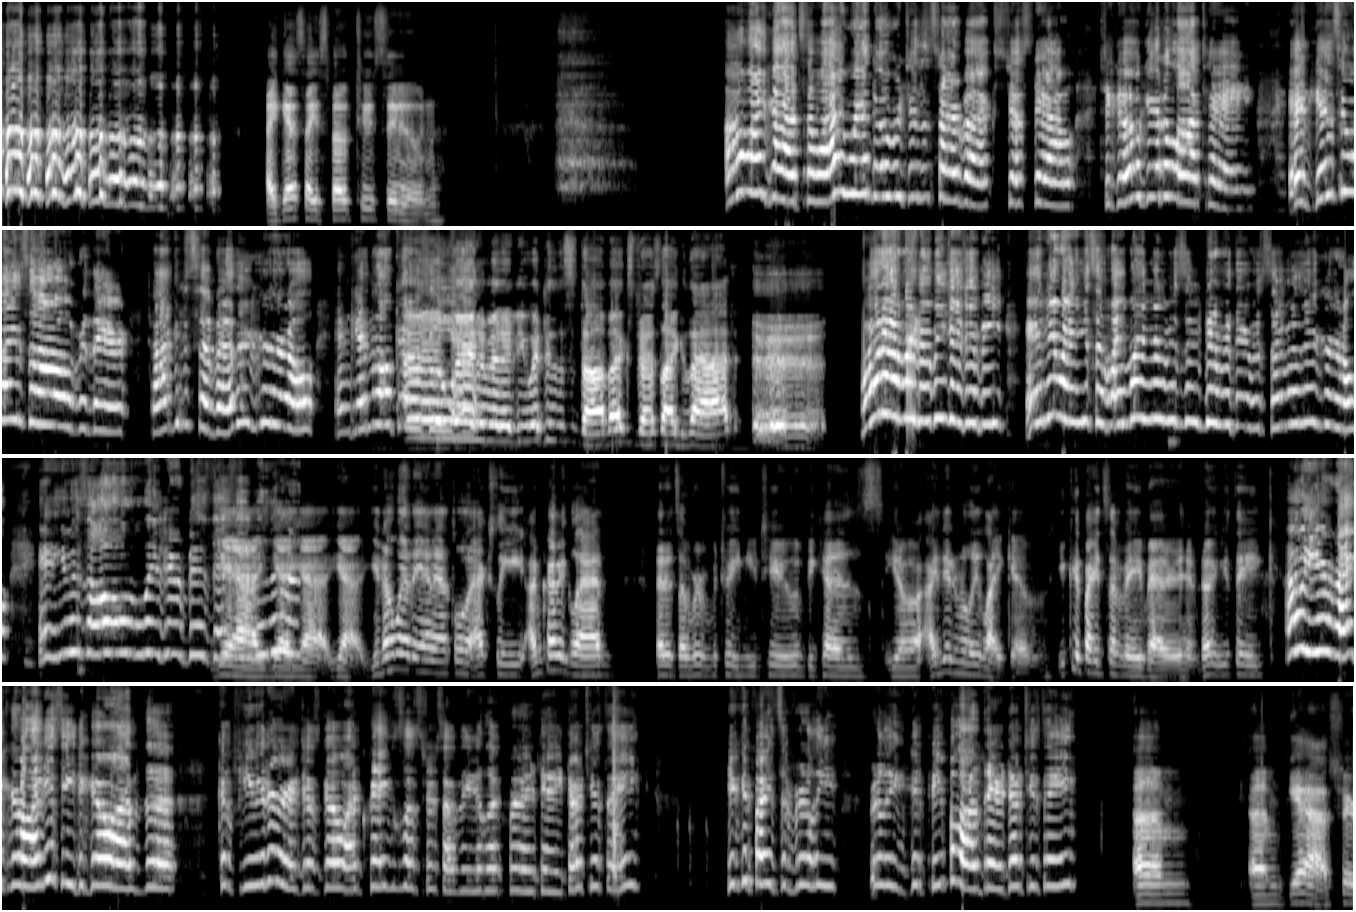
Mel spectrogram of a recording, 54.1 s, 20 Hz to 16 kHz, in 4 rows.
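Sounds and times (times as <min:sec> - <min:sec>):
high-pitched sing-song voice: 0:12.9 - 0:18.4, 0:21.0 - 0:30.2.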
